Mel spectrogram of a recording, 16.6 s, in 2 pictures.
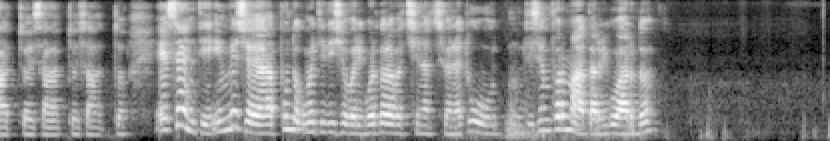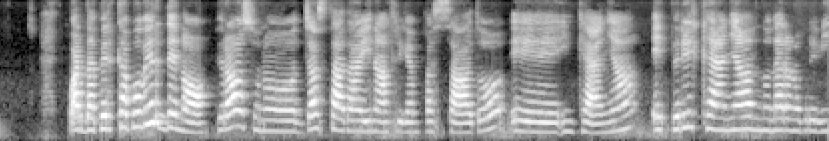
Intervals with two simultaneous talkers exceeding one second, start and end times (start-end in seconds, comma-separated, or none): none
